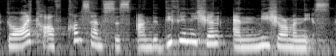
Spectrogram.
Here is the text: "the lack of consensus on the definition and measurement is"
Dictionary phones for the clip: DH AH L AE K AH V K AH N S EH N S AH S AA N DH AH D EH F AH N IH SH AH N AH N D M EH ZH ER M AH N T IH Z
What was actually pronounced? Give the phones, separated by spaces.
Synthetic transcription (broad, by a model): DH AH L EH K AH F K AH N S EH N S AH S AA N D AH D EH F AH N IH SH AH N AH N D M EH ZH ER M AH N IH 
